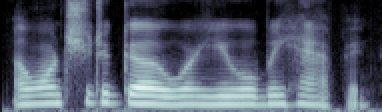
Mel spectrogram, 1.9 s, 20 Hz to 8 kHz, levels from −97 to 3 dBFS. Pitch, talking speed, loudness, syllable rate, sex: 175 Hz, 315 wpm, -18 LUFS, 6.8 syllables/s, female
